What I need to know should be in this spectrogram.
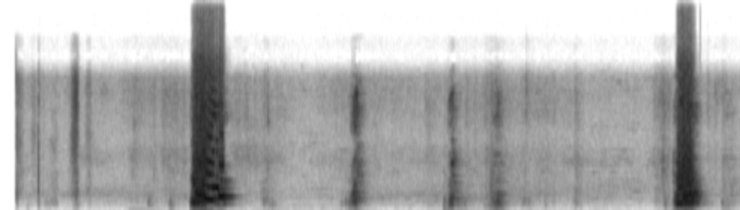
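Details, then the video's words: Basset Hound indoors barking at a Dyson vacuum cleaner: two loud, harsh single barks about six seconds apart, with softer short huffs and yips between them and a faint steady hum in the background. "basset hound vs dyson"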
